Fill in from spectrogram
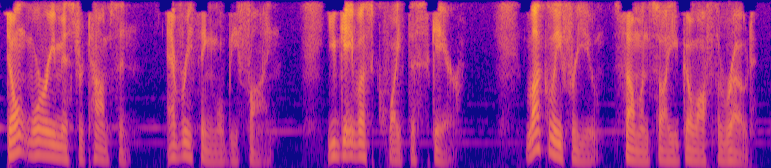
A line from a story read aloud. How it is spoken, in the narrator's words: she said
